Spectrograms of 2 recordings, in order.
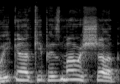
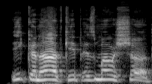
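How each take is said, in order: First: Said in the usual way. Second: "cannot" hit higher and harder; stress on cannot. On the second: Shown as a demonstration. Repeating the jab to listeners, "cannot" raised and stressed. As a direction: lean into "cannot", pitched up.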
